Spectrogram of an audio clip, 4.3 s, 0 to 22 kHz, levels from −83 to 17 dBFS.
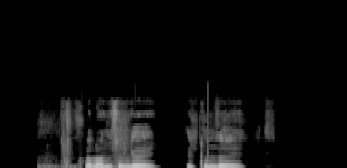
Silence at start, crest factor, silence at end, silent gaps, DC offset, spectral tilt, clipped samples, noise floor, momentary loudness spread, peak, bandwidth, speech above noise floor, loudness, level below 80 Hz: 0.8 s; 18 dB; 1.3 s; 2.03-2.31 s; under 0.1%; -7.5 dB/octave; under 0.1%; -37 dBFS; 15 LU; 0 dBFS; 9.2 kHz; 23 dB; -15 LUFS; -48 dBFS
